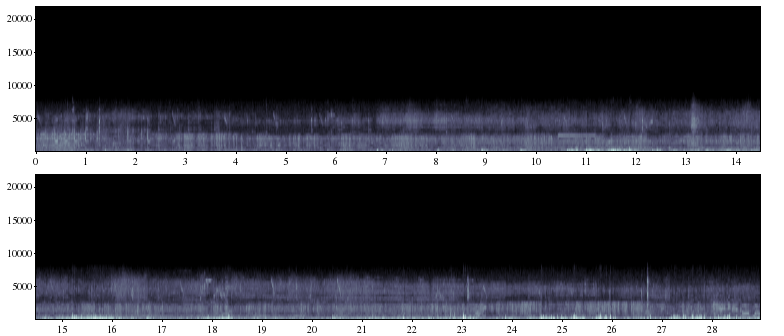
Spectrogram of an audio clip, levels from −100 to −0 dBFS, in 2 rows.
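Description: At 2.46 s the audio suffers a skip ahead. About half a second of material is simply gone, and the sound on either side is butted together with no silence or fill in between. That missing gap is what separates it from a dropout or packet-loss concealment, where you would hear a hole, a buzz or a smeared stretch. The jump reads as the receiver's buffer overflowing and discarding queued audio, so playback leaps forward to catch up instead of pausing. Immediately after, from 2.55 to 4.16 s, a jitter buffer speed-up takes over. The sound runs at about 112% of normal speed, hurried but at the same pitch, as many small pitch-period slices are trimmed out until around a fifth of a second has been shed. The unchanged pitch distinguishes this from a sample-rate or clock mismatch, which would raise pitch along with tempo. Throughout, the call codec path is audible as a top end ending near 8 kHz, consistent with Opus at a moderate bitrate.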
